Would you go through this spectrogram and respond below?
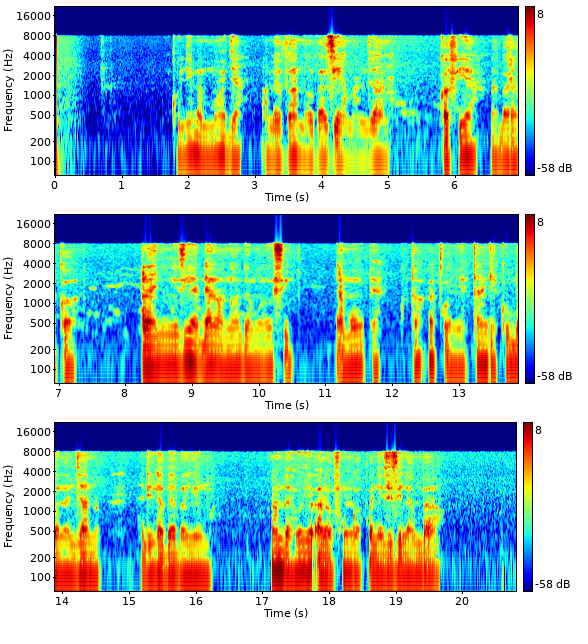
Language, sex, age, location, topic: Swahili, male, 25-35, Kisumu, agriculture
